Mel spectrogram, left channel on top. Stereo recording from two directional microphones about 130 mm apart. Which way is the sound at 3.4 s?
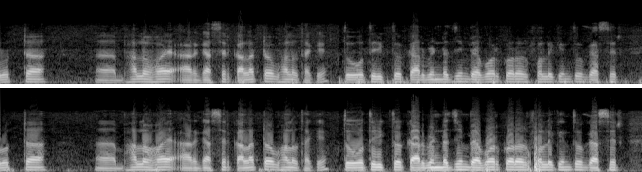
60° right (ahead or behind).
